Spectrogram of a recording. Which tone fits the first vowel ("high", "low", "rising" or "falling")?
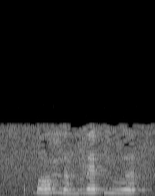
rising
